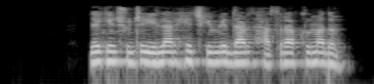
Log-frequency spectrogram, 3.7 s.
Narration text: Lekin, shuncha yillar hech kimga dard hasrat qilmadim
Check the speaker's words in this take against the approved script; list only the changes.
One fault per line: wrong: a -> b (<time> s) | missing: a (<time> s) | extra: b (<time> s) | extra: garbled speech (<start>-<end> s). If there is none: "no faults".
no faults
